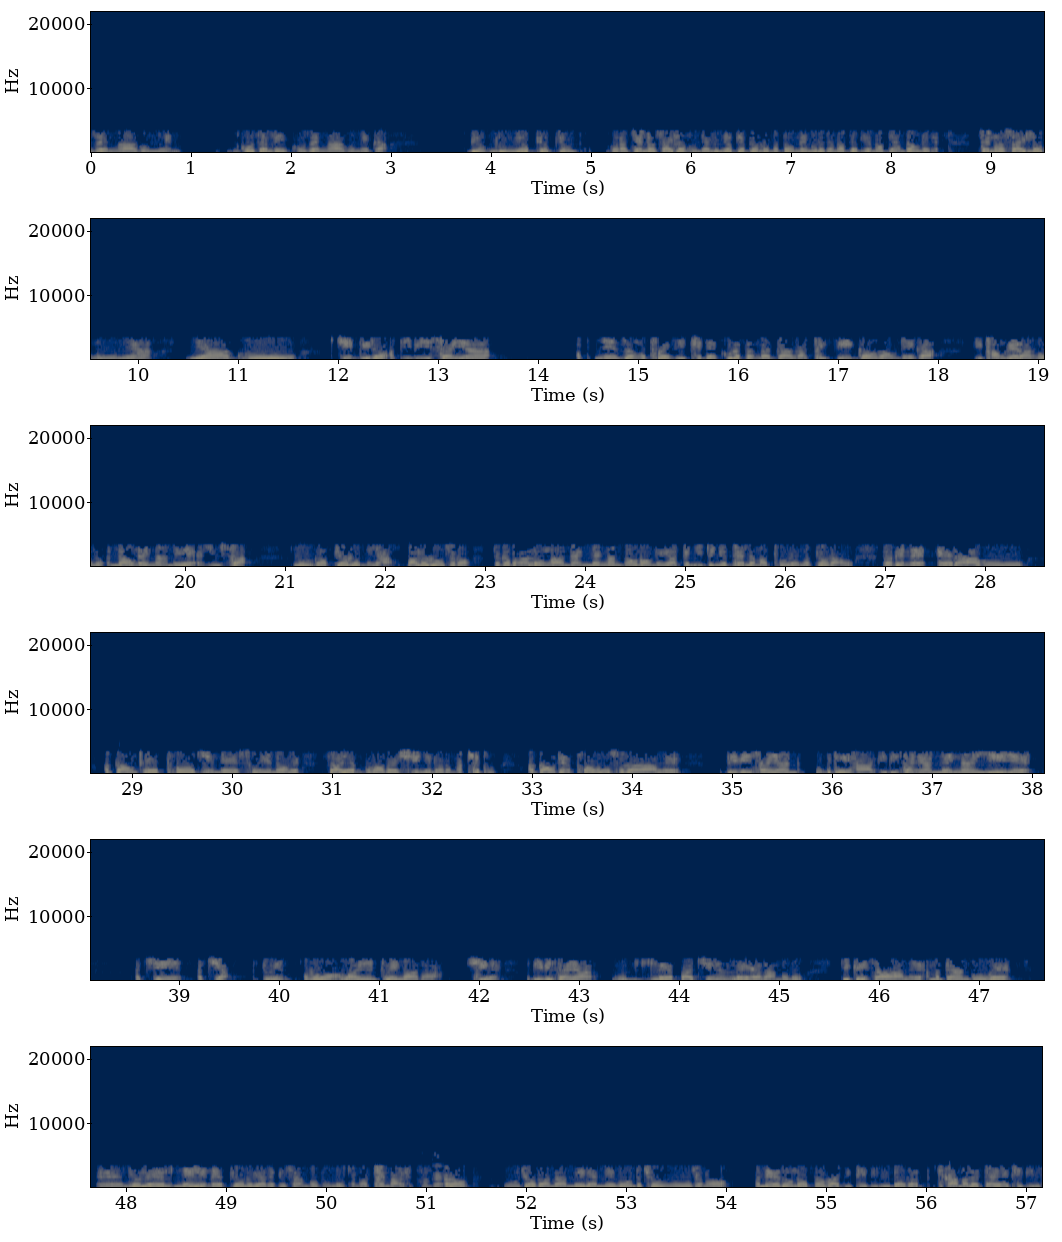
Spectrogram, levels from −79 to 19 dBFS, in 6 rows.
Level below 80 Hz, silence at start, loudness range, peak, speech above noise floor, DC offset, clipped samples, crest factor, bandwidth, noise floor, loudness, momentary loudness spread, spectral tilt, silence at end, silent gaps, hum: -78 dBFS; 0 s; 2 LU; -16 dBFS; 54 dB; under 0.1%; under 0.1%; 16 dB; 3.8 kHz; -85 dBFS; -32 LUFS; 9 LU; -3 dB/octave; 0 s; none; none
